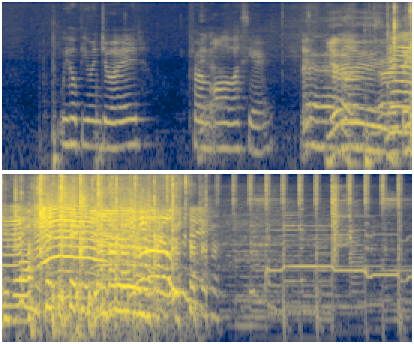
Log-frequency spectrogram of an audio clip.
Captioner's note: cheering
